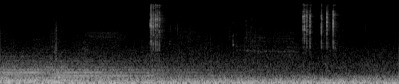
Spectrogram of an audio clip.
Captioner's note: cuffs click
